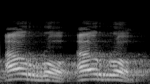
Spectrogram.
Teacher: Nun ini sudah tidak ada bunyi dah. Kita terus masuk kepada huruf ra.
